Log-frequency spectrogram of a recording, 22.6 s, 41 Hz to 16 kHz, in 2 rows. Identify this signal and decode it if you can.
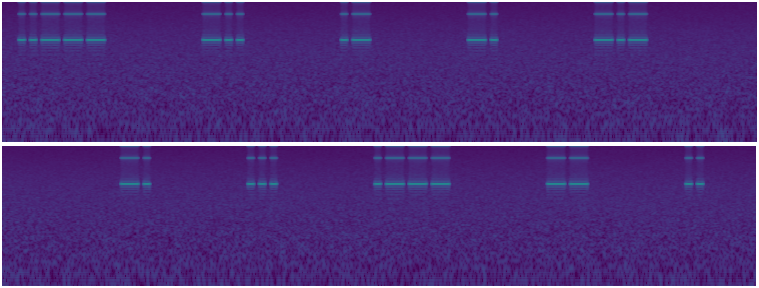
Morse code, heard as a high beeper, machine-sent, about 14 wpm, spaced as for 5 wpm, 3150 Hz. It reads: 2DANK NSJMI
